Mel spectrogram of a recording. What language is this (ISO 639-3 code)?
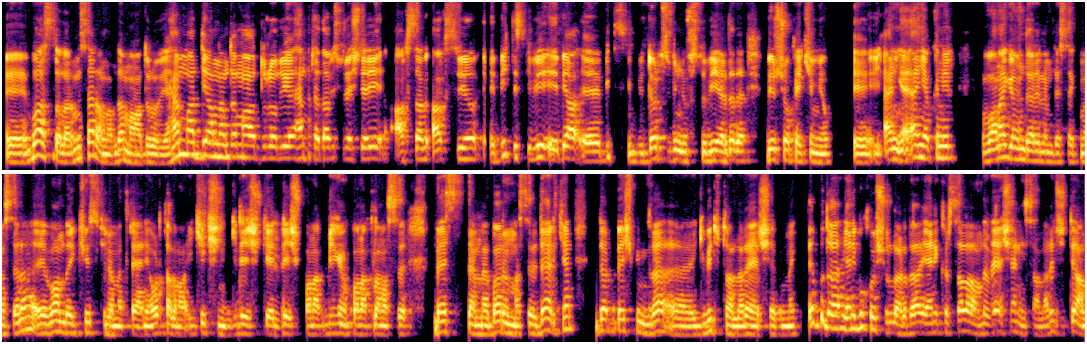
tur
